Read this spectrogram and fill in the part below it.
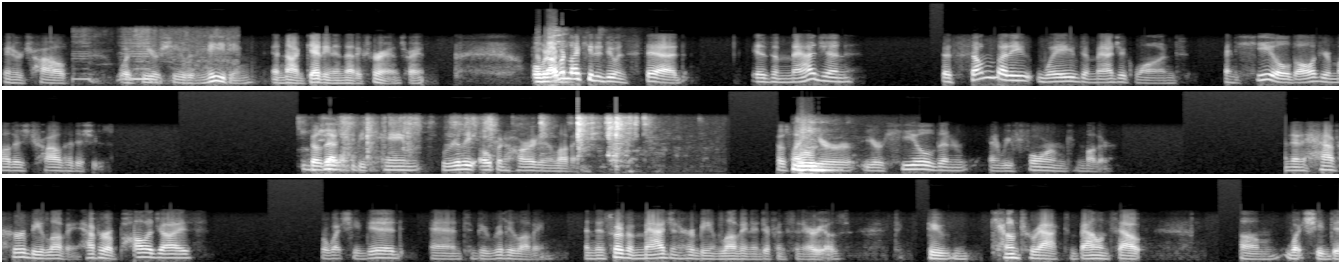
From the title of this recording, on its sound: Live Q&A Calls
